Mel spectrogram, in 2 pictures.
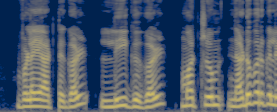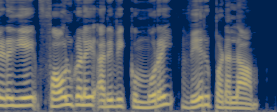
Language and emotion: Tamil, neutral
